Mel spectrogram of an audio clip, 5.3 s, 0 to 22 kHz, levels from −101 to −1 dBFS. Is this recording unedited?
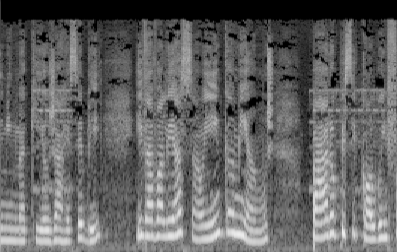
no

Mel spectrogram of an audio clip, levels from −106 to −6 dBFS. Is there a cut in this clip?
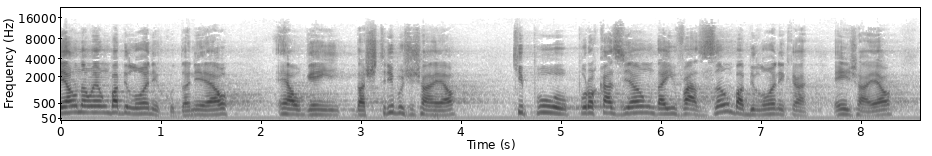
no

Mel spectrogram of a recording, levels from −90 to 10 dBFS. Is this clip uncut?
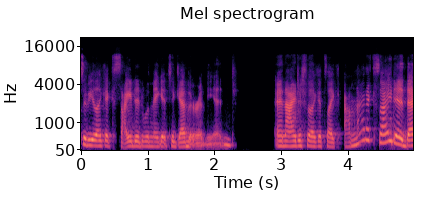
yes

